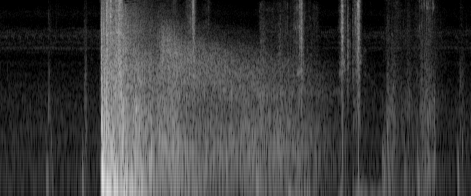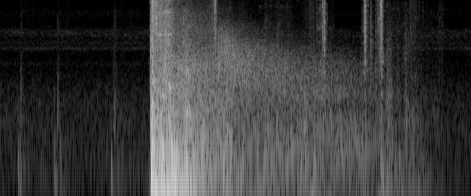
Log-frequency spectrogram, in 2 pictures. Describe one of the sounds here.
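A sniper rifle fires a loud shot that echoes away.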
